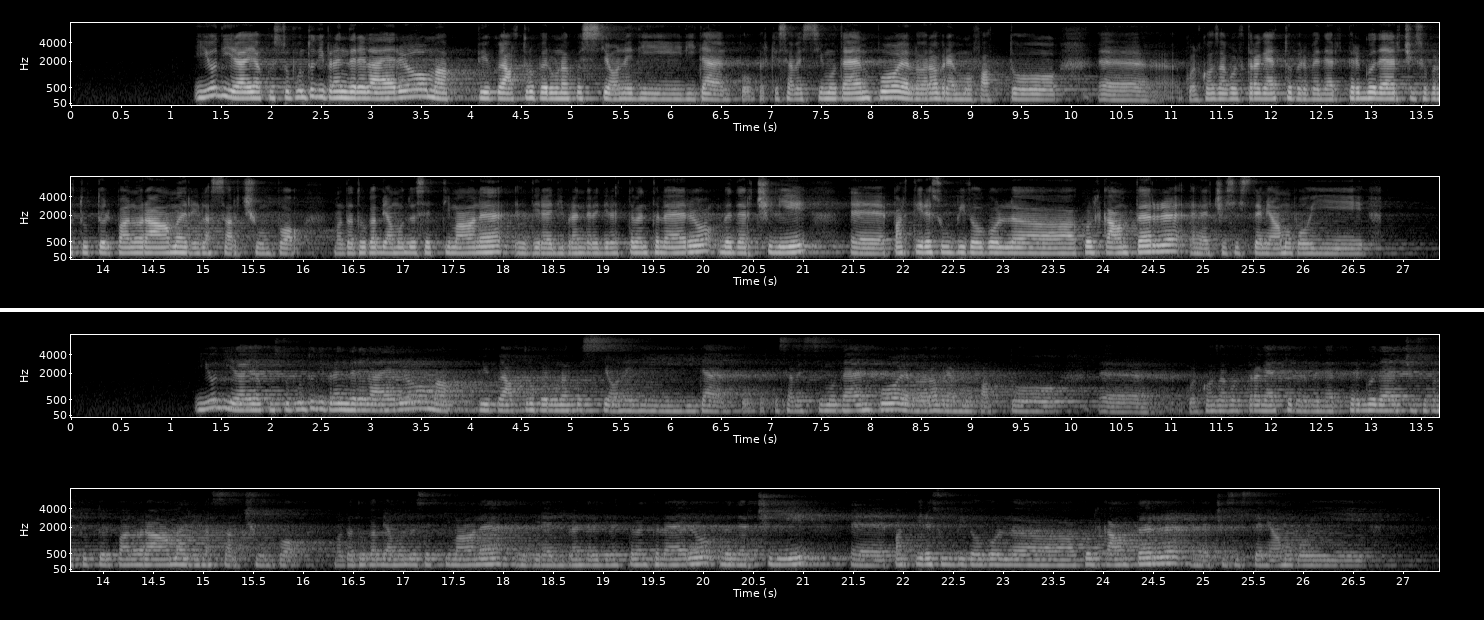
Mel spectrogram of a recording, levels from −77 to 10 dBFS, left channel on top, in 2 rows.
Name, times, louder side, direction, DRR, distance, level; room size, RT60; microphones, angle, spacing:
voice 1, 1.2-26.8, left 7 dB, 90° left, 11 dB, 0.4 m, -23 dB
22.0 x 8.3 x 5.9 m, 2.9 s
head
